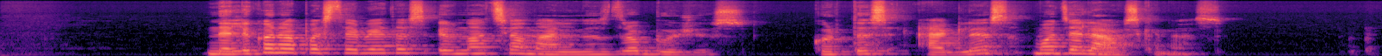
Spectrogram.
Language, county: Lithuanian, Kaunas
